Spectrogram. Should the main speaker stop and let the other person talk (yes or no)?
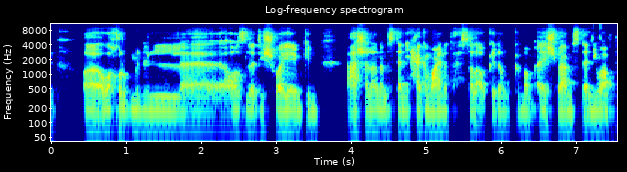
no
